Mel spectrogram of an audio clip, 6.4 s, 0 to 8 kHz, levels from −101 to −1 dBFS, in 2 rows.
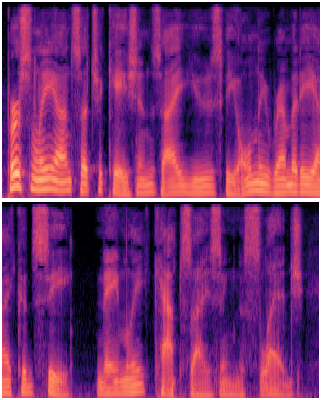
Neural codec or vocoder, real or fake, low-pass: none; real; 7.2 kHz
